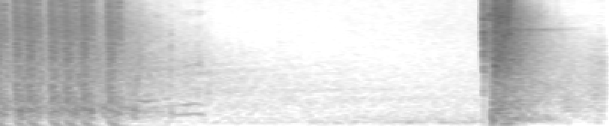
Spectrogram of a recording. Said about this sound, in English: I am so good at shooting the sniper rifle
